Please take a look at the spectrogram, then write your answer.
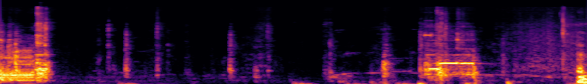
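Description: Sewing machine stitching a fabric bowl cozy, run with a foot pedal, giving short mechanical bursts of rapid ticking separated by pauses, closer and louder near the start and end.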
